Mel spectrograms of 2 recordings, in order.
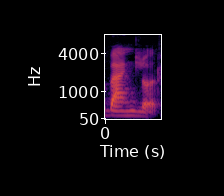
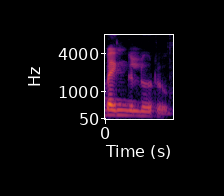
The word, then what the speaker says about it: Bengaluru: let's call it Namma Bangalore. Okay. I said, no, that's not how you say it. You say it Namma Bengaluru.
